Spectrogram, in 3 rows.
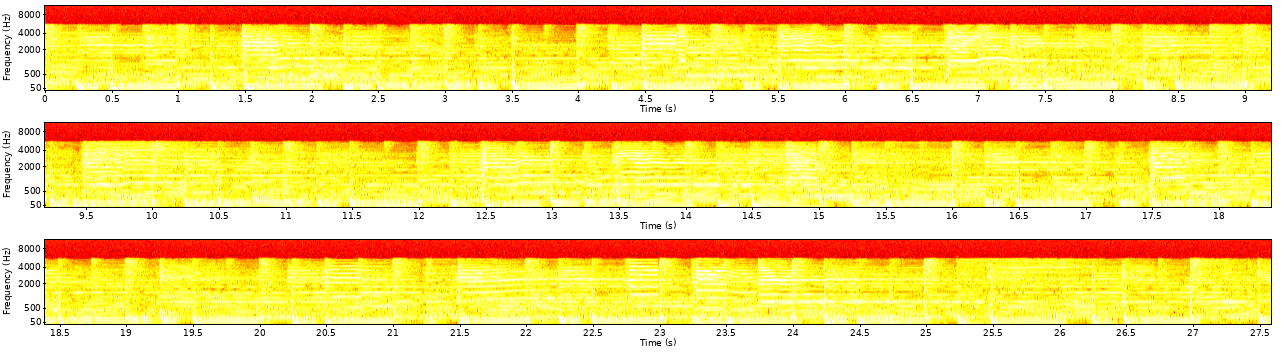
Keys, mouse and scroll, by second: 3.5 click, 5.3 click, 5.7 click, 6.0 click, 7.3 click, 9.7 click, 11.0 click, 13.5 click, 21.8 click, 22.7 click, 26.1 click.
